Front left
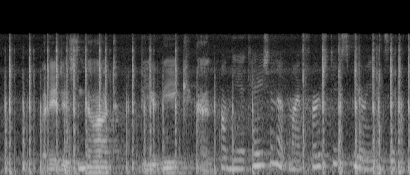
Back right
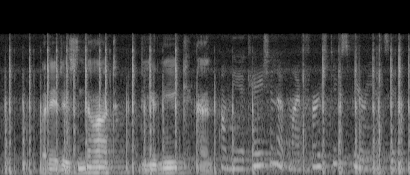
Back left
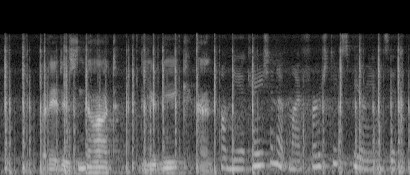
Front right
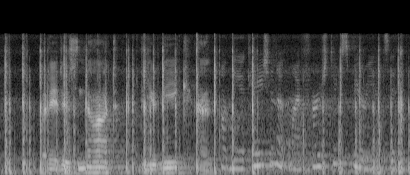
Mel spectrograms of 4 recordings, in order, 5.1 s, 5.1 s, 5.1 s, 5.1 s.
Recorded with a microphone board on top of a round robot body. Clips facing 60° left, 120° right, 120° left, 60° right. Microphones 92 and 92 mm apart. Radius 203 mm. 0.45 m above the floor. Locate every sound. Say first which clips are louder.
0.5 s a man speaking: back right 3 dB, even; 175° right, 0.8 m
2.8 s a woman speaking: front left 2 dB, back left 2 dB; 140° left, 1.5 m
